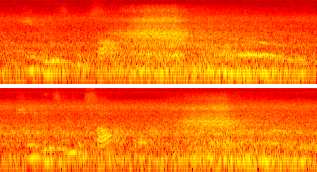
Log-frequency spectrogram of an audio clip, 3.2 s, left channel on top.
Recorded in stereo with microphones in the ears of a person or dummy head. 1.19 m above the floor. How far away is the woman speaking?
About 6 m.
